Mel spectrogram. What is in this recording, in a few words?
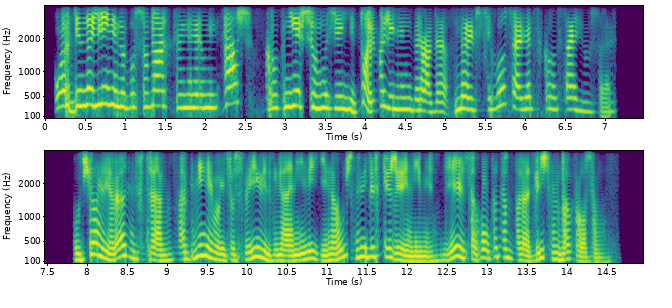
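Russian short, speechsamples, MELPe 600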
